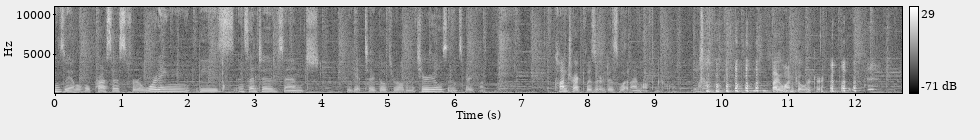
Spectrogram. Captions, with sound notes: We have a whole process for awarding these incentives, and we get to go through all the materials. And it's very fun. Contract wizard is what I'm often called, (laughs) by one coworker.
